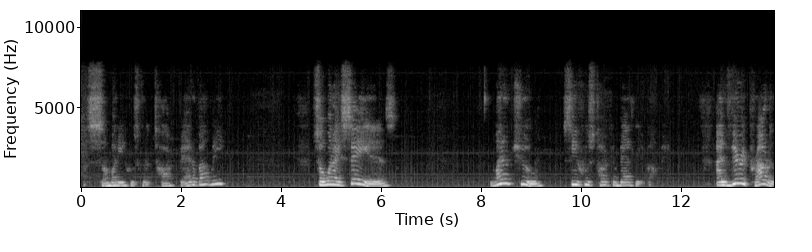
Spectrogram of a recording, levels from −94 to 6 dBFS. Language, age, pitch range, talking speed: English, 60-79, 150-225 Hz, 110 wpm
